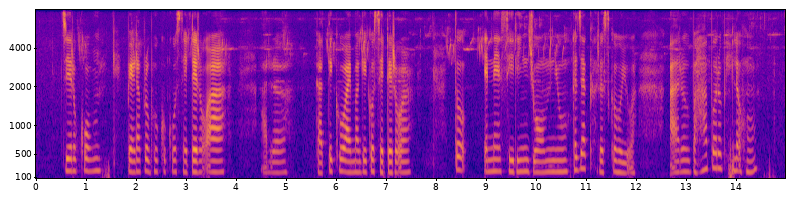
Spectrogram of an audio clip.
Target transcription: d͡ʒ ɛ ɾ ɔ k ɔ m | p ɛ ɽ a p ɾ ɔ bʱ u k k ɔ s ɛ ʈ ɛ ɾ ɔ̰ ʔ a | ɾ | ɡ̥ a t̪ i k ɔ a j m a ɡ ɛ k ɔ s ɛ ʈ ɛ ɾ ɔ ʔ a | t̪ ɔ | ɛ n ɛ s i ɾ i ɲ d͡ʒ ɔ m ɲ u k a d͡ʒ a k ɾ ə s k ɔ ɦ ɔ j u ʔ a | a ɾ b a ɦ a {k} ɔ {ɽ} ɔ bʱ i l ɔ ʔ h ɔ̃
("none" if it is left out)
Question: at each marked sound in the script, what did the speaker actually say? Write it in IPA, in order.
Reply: p, ɾ

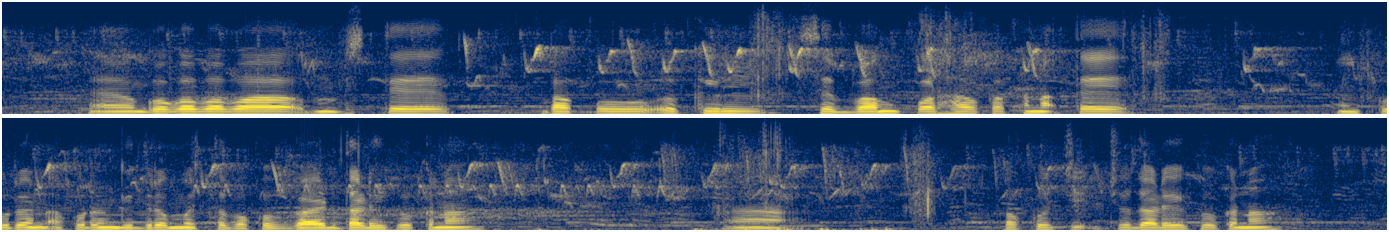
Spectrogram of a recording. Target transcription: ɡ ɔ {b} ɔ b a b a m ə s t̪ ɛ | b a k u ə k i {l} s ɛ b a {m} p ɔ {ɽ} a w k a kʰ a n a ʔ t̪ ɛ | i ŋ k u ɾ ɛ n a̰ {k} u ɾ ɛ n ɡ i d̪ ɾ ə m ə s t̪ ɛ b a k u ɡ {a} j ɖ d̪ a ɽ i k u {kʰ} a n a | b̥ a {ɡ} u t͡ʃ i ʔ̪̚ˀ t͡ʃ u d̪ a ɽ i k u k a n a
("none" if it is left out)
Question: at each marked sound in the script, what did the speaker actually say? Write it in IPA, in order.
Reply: ɡ, l, ŋ, ɽ, k, a, k, k

